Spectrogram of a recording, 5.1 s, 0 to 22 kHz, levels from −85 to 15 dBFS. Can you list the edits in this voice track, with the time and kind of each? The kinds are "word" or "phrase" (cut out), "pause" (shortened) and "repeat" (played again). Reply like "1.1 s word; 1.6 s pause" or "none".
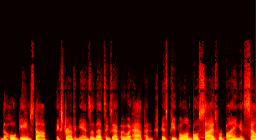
1.0 s pause; 3.2 s pause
